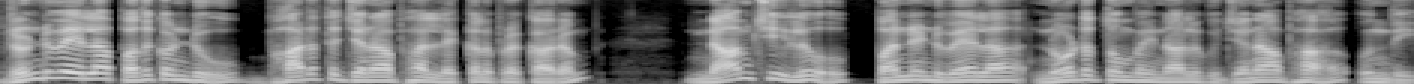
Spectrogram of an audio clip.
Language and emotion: Telugu, neutral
